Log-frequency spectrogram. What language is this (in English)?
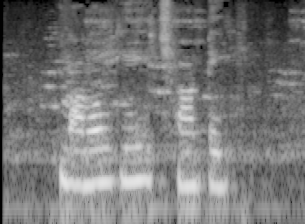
Urdu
